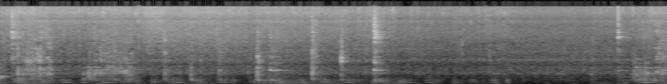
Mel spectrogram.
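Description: Onions with cinnamon and four cardamom pods frying in a pan for a beef bhuna, a steady close sizzle broken by sharp scraping stirs and spatula knocks throughout, with no talking.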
